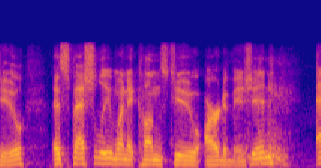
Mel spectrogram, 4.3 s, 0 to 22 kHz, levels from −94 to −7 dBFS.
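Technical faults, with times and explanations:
Nothing stood out on listening to this speech clip.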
